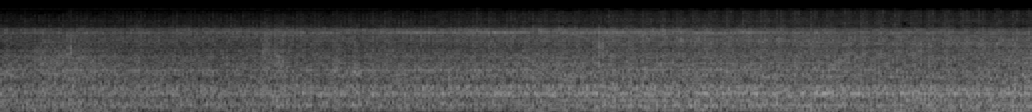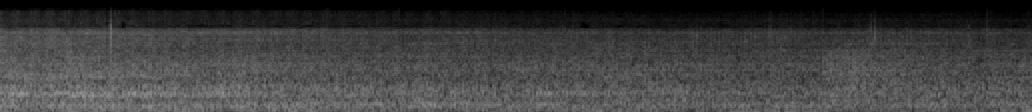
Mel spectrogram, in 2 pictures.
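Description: Old Moskvich sedan driving slowly past with its engine running, loudest as it passes about midway and fading as it pulls away.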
